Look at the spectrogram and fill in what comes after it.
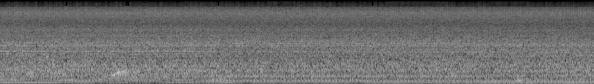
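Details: High-mileage 2008 Dodge Grand Caravan, replacement 3.8 L engine, running while being filled with Mopar 5-year coolant: steady even idle under background hiss, no misses, knocks or rattles; sounds healthy.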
